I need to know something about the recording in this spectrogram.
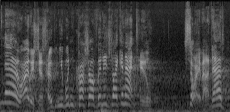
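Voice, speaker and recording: An actor voicing a witty, self-assured fantasy mage in a video game, with a theatrical, sardonic manner. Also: male voice, very high-pitched, huge pitch swings, brisk, sharp tone, long reverb tail, a little hiss or hum, exaggerated voice. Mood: wry, playful. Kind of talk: video game character acting.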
